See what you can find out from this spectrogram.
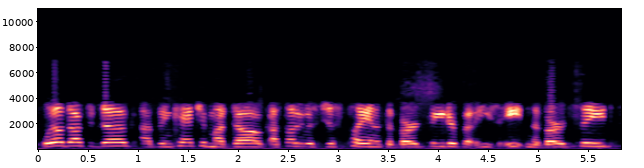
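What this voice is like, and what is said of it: Texan accent. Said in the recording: “Where's that accent from? ... I'm the one from Texas.”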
